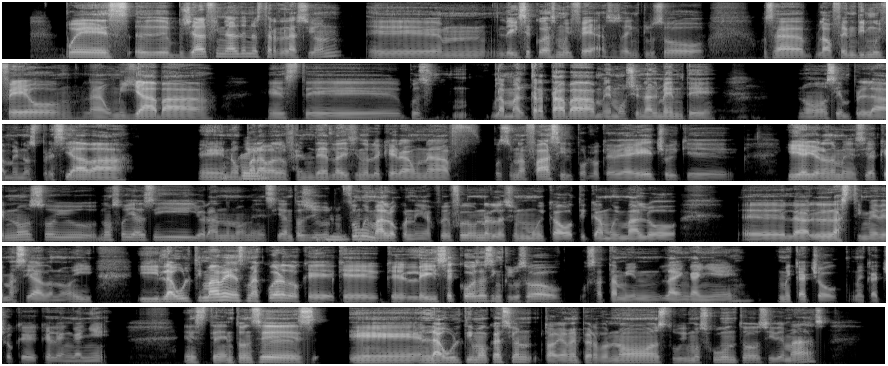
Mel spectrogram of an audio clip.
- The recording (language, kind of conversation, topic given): Spanish, advice, ¿Cómo puedo disculparme correctamente después de cometer un error?
- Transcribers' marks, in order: drawn out: "em"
